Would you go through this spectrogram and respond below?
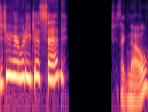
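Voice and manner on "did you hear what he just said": acted-out very high-pitched, offended, indignant outrage. Speaker acts out a girl turning to her other friend about him, mock-offended. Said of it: "she got super offended and turns to the other friend and goes".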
